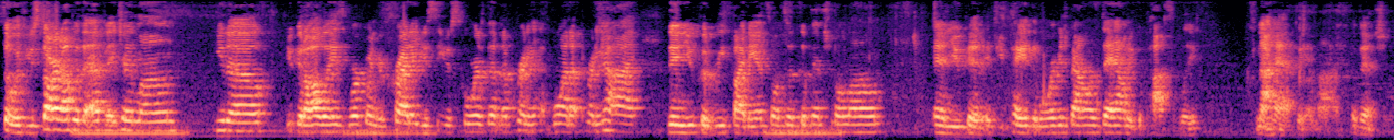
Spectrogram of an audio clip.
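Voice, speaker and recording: The speech runs at a very fast pace with fairly even intonation. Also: woman, fairly low pitch for a woman. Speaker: mortgage lender. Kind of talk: workshop Q&A.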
